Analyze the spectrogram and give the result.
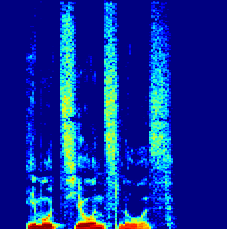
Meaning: emotionless
- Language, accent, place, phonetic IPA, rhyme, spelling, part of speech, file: German, Germany, Berlin, [emoˈt͡si̯oːnsˌloːs], -oːnsloːs, emotionslos, adjective, De-emotionslos.ogg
